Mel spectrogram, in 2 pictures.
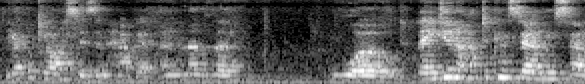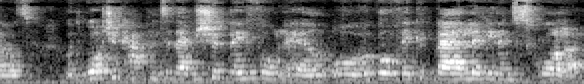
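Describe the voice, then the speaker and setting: A woman's voice: a little high, brisk, a little mellow, natural voice. Actress as a defiant Englishwoman, very echoey. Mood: indignant. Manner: pointed, dry retorts. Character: sharp-witted, defiant young Regency gentlewoman. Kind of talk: period comedy stage acting. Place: small London theatre. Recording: very echoey theatre, far mic, faint noise.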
